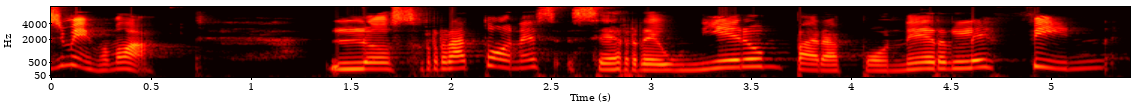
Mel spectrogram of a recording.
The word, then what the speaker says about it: ratones: Los ratones se reunieron para ponerle fin a tan difícil situación.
